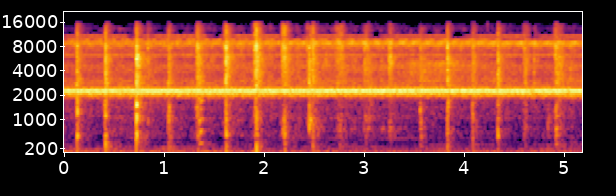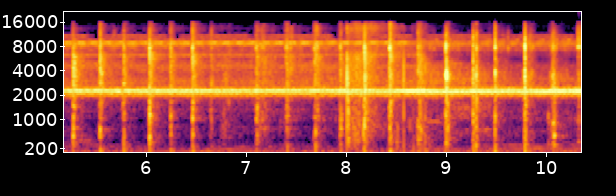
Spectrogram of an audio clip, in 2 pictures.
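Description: Gloved hands pressing and turning a basin of small salted lòng tong fish for fermented fish paste, giving many irregular clicks. Under it is a steady high-pitched insect trill, likely crickets.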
